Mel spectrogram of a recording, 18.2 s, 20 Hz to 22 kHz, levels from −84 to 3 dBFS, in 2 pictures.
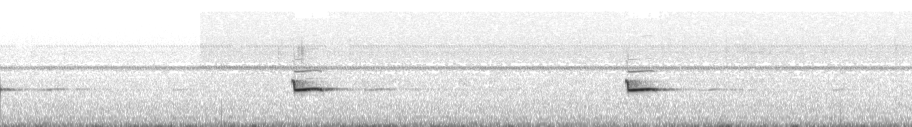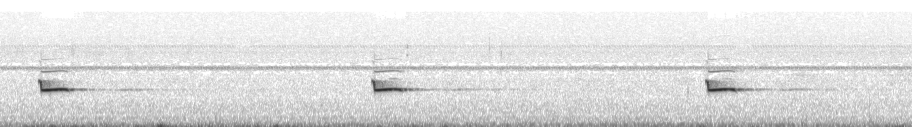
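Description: A recording of everyday sounds. For the first 2.0 s, a de-emphasis applied wrongly dulls the audio: the treble slopes smoothly away, ending about 10 dB lower at 10 kHz than at 1 kHz, so the opening sounds muffled. The treble cut was applied either where there was no pre-emphasis to undo or a second time. Compressed frames are skipped at 2.21, 6.75, 8.40 and 17.81 s. Each time the audio jumps ahead. The jumps are roughly 70, 20, 50 and 20 ms, which fits losing about three, one, two and one 24 ms frames.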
